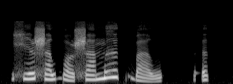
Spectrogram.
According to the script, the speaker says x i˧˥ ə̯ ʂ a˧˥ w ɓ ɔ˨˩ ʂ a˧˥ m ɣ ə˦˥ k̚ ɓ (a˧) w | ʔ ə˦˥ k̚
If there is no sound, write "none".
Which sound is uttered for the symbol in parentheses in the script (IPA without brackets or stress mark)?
a˨˩˨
